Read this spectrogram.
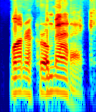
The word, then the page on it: monochromatic: American English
